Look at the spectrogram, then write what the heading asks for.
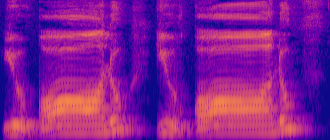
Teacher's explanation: उसके साथ जो अलिफ है उसको भी मोटा करके पढ़ेंगे, क्योंकि अलिफ मोटे हरफ के बाद है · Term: अलिफ को भी मोटा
